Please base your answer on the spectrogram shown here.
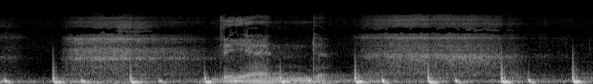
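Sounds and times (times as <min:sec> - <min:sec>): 
heavy breathing: 0:00.0 - 0:02.2, 0:03.5 - 0:05.9
heartbeat thumping: 0:00.0 - 0:05.9
speech: 0:02.2 - 0:03.4.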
